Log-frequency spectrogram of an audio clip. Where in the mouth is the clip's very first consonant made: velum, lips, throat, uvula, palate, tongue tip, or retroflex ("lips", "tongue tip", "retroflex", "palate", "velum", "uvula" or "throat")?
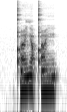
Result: uvula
